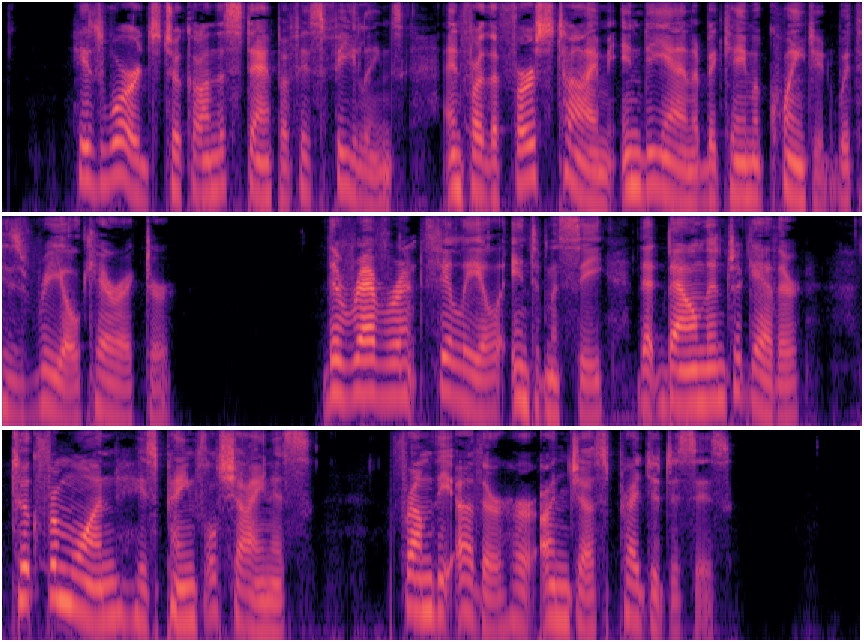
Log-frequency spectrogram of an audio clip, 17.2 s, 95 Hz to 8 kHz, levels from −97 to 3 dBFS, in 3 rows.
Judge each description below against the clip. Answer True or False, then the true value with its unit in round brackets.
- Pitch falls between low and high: True (150 Hz)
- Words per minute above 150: False (145 wpm)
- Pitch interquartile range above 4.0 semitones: True (5.3 semitones)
